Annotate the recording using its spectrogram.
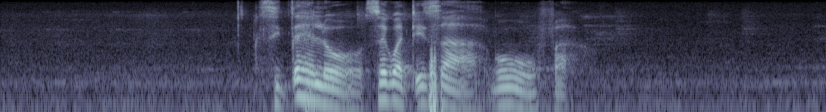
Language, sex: Swati, male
